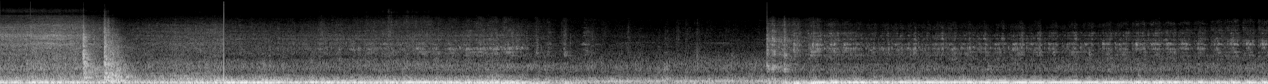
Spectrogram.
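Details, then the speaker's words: 1974 Plymouth Satellite Sebring Plus V8, first run after sitting 20 years, fixed by replacing a bad starter relay: deep, steady rumble that sags briefly then recovers and holds, running fine. "so I got it running after 20 years it ended up being really easy it was just the starter relay was bad"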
